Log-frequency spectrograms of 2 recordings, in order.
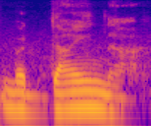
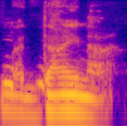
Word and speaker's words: Medina: I had to find Medina.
